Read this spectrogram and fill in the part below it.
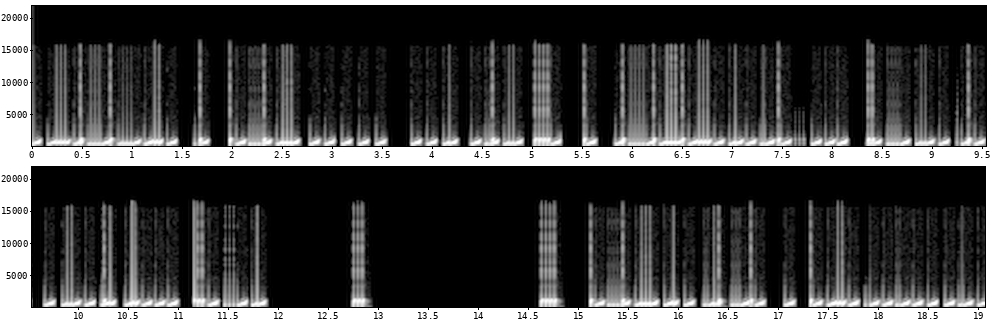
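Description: Quick, bright game blips sound as pipe pieces click into place.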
